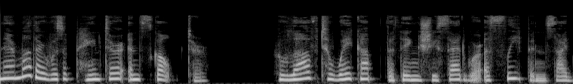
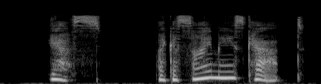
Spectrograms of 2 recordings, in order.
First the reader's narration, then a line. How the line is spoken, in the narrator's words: Rose continued softly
